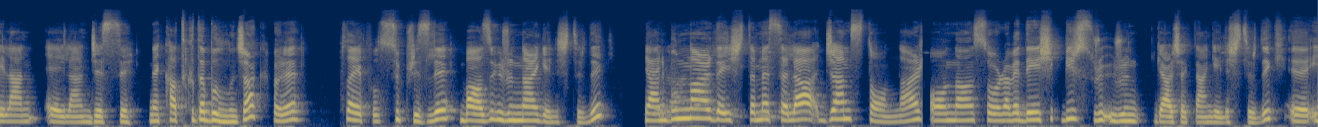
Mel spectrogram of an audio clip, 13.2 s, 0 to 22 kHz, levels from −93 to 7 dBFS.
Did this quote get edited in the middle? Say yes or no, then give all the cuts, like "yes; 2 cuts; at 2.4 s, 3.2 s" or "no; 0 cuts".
yes; 1 cut; at 9.2 s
